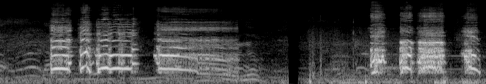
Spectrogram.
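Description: Loud, close Aseel rooster crows ring out one after another at a poultry market, with harsh clucking bursts between them.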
